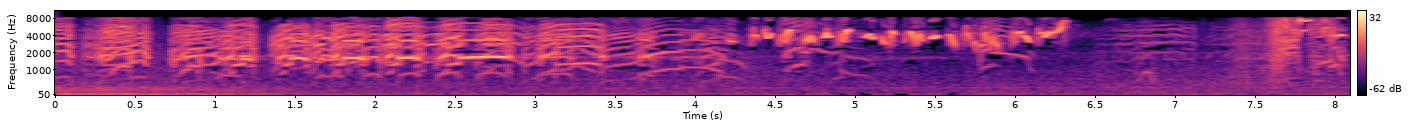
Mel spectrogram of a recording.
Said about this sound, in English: Not to mention, while driving a car, you can't just relax and tune in to the birds all around you.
